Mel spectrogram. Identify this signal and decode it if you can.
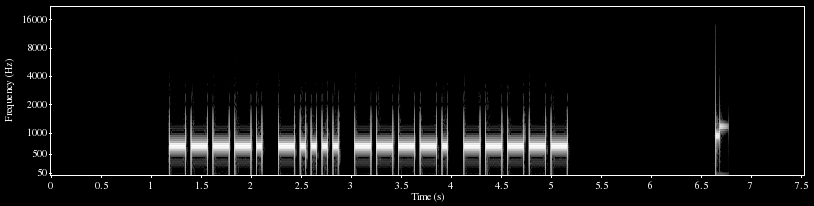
Morse code, heard as a keyed tone, about 22 wpm, 700 Hz. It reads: 9690
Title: Numbers - 4-Digit 22wpm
